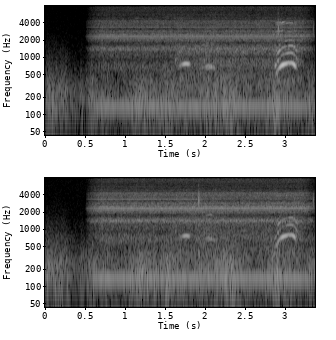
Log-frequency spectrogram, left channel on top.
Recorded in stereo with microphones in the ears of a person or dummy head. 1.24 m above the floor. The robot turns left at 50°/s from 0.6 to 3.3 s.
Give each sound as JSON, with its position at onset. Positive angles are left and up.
{"t": 1.6, "sound": "a shout", "side_deg": 70}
